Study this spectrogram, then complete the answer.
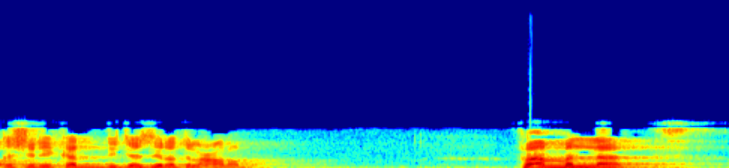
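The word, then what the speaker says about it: اللات: Faammal lat. Adapun lat faqar al jumhur bitakhfif ta. Jumhur para qura yang meriwayatkan bacaan-bacaan Al-Qur'an membacanya dengan takfif tanpa tasdid ta.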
